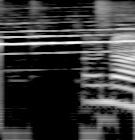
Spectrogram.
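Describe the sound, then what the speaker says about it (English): A fire alarm sounds during a livestream as a steady high electronic tone running through the whole moment, and a person speaks briefly over it near the end. "That's the fire alarm."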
